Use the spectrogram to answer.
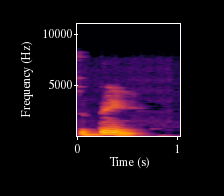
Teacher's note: Day-nya lebih clearly, lebih jelas dibandingkan to-nya. Itulah penekanan kata.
